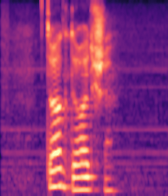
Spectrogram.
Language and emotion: Russian, sad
